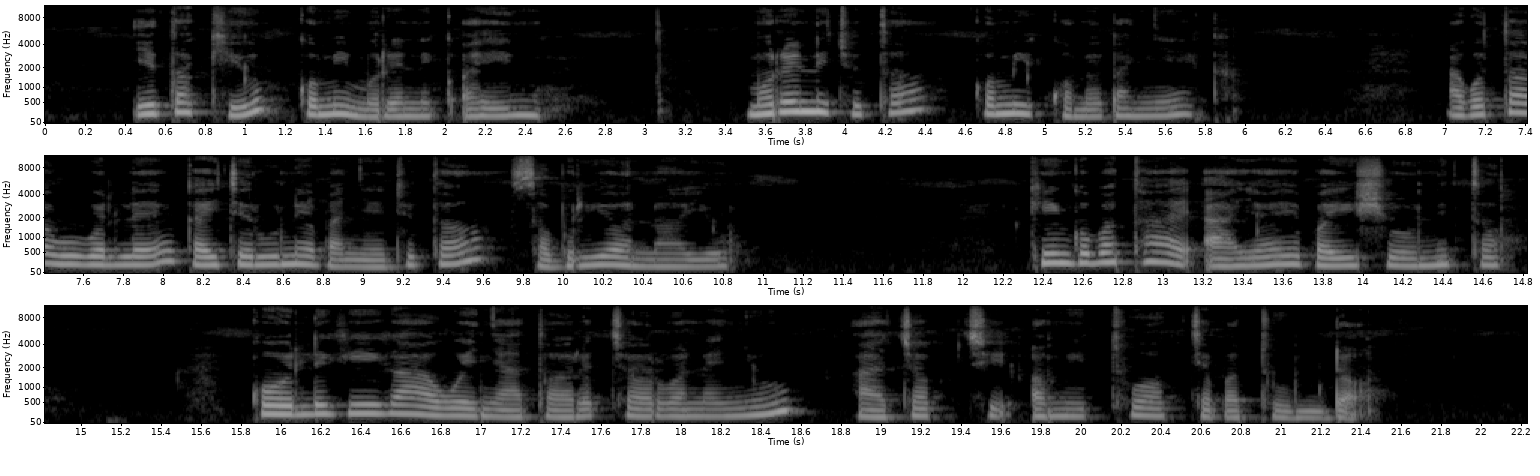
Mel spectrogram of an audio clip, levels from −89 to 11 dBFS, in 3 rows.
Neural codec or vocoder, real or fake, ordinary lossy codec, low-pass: none; real; none; none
